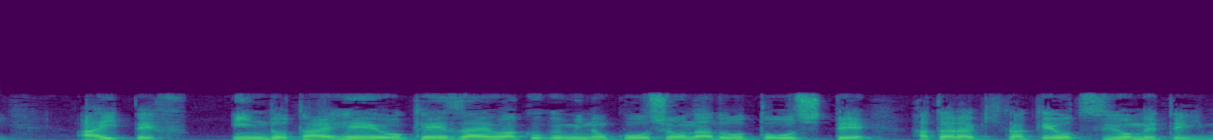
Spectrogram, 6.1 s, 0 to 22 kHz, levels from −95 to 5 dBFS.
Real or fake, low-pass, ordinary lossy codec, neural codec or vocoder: real; 7.2 kHz; none; none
